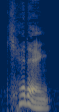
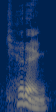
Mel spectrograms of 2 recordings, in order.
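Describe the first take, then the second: The two takes are said the same way.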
